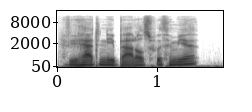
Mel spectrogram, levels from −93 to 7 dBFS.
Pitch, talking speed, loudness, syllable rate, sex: 115 Hz, 290 wpm, -18 LUFS, 7.0 syllables/s, male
